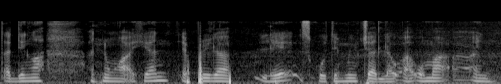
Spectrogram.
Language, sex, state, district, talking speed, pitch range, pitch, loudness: Mizo, female, Mizoram, Aizawl, 215 wpm, 140-155 Hz, 145 Hz, -26 LUFS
